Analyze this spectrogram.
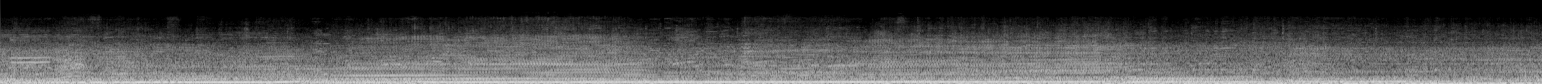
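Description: A car engine drones loudly from inside the car, its pitch shifting as it changes gear.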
